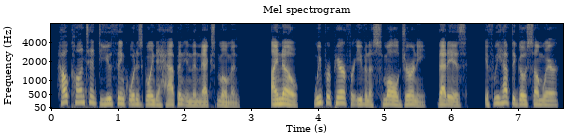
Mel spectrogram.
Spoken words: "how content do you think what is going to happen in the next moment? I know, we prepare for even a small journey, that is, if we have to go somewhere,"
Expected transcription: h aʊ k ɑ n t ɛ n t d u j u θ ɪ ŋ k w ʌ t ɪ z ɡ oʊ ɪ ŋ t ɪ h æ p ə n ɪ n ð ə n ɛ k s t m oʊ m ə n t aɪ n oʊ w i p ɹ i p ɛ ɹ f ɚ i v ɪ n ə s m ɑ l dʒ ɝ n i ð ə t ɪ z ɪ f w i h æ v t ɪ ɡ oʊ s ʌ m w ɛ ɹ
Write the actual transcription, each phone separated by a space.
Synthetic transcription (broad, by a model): h aʊ k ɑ n t ɛ n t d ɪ j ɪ θ ɪ ŋ k w ʌ t ɪ z ɡ oʊ ɪ ŋ t ɪ h æ p ə n ɪ n ð ə n ɛ k s t m oʊ m ə n t aɪ n oʊ w i p ɹ i p ɛ ɹ f ɚ i v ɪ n ə s m ɑ l dʒ ɝ n i ð ə t ɪ z ɪ f w i h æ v t ɪ ɡ oʊ s ʌ m w ɛ ɹ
